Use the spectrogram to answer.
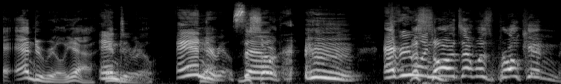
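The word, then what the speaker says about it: Andúril: in the movies and i know how rob english pronounces it but they're they're the same it's like it's andrew reel yeah everyone that was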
